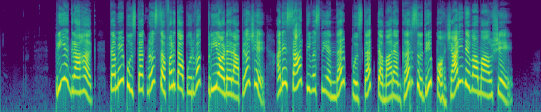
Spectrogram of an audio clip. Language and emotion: Gujarati, happy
